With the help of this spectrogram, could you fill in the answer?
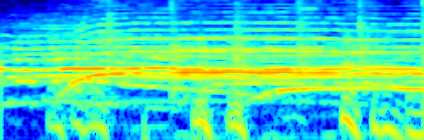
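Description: Several children shout and scream over one another behind the hosts at a grandmother's house on Christmas Day. Their high-pitched, wavering cries hold at a constant loud level, with short sharp bursts popping through the noisy chatter.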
